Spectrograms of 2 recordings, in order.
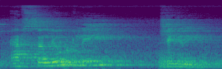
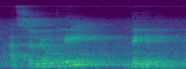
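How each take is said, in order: Both takes have the same delivery.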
